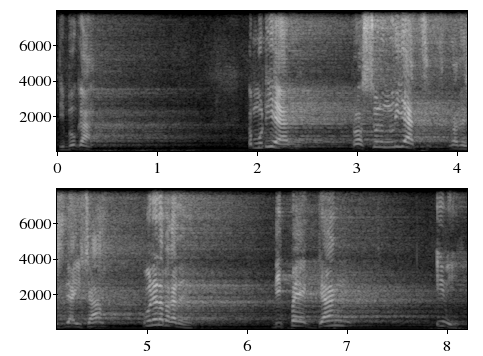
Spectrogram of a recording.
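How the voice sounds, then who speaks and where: A male preacher with an East Javanese accent telling a story in a sermon, lively and questioning his audience. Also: very high-pitched, normal speed, long pauses. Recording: echoey hall with long reverb.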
